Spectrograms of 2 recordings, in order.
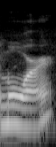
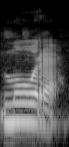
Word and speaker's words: môre: It's a little bit easier, but you have to remember to read môre, because in English it's spelled like more. So don't say more, say môre.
